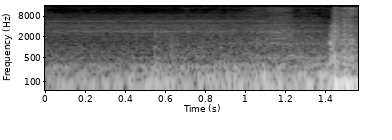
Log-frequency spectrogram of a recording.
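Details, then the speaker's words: 2012 Ford F-250 Super Duty 6.7L Powerstroke turbo diesel, 18 months on AMSOIL 5W-40 Signature Max Duty synthetic after an engine flush: at startup a low, soft, steady idle rumble with barely any clatter and a brief knock. It is very quiet. "i want you to hear how quiet she is take it take a listen and we'll do a little startup i want you to hear this thing start up how quiet it is crazy how quiet this thing is"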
